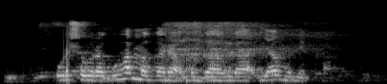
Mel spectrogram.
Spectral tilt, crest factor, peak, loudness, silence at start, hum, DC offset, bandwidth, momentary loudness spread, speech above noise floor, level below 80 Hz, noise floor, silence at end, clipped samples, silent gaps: -3.5 dB/octave; 18 dB; -6 dBFS; -22 LUFS; 0.05 s; none; under 0.1%; 8.4 kHz; 16 LU; 38 dB; -60 dBFS; -59 dBFS; 0.55 s; under 0.1%; none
